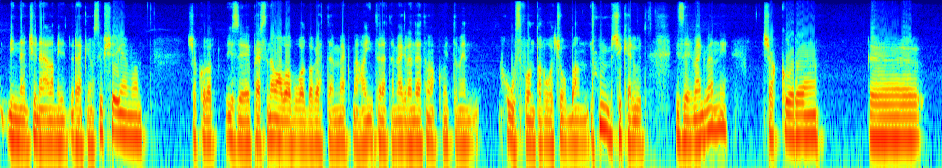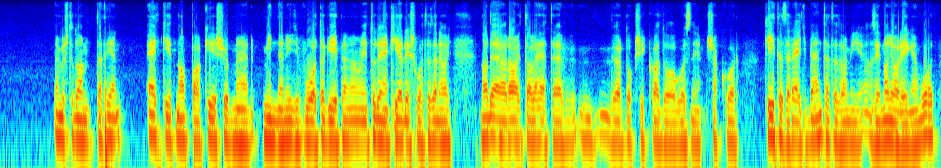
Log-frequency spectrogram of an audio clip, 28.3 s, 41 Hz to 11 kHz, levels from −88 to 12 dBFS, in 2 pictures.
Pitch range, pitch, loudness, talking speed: 95-115 Hz, 100 Hz, -12 LUFS, 150 wpm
